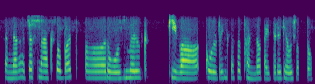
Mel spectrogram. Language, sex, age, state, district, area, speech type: Marathi, female, 18-30, Maharashtra, Mumbai Suburban, urban, conversation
